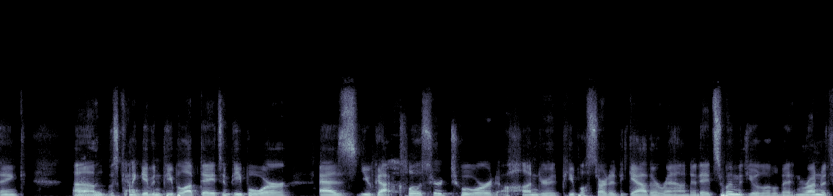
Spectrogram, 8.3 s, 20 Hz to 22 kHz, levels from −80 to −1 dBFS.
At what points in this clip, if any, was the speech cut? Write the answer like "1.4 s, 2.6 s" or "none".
3.1 s, 7.0 s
